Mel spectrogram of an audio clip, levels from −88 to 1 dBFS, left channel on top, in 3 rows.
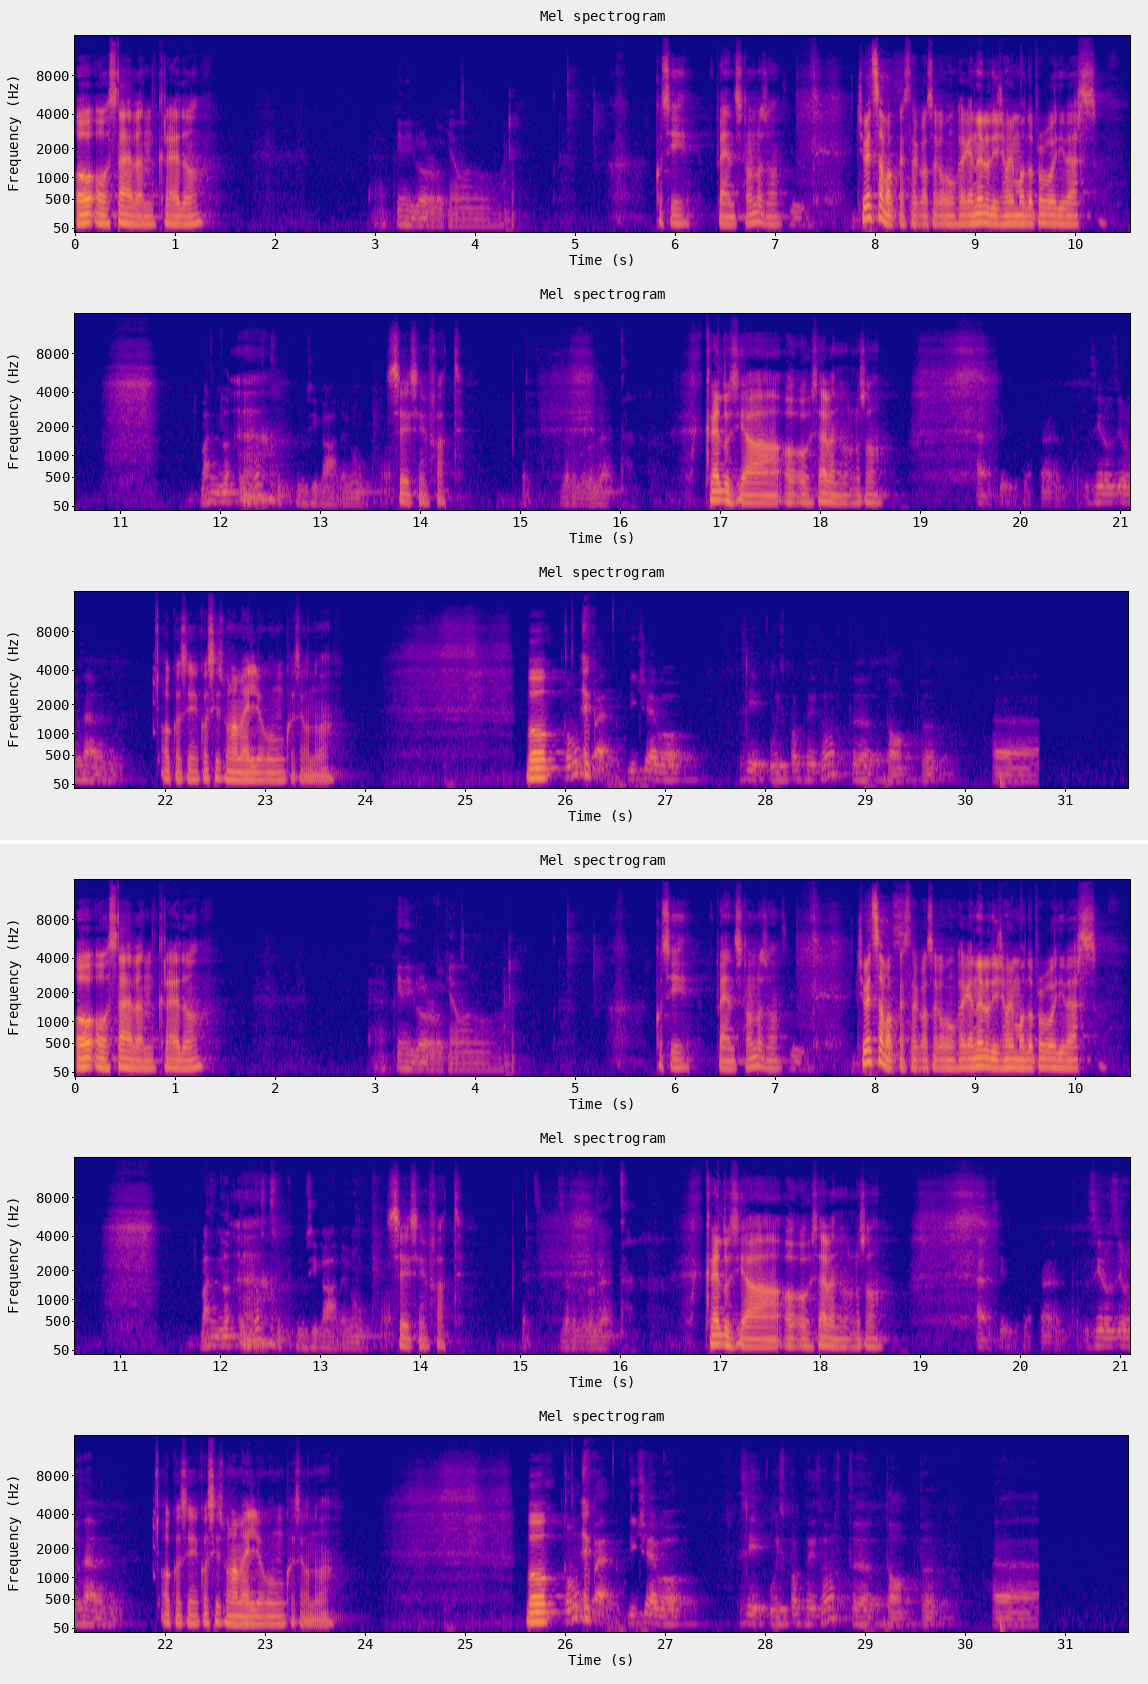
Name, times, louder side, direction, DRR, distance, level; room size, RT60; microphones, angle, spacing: voice 1, 0.0-1.4 5.4-5.5 5.8-10.3 10.9-11.4 12.2-12.5 13.7-14.4 15.3-15.7 16.6-19.7 22.0-23.7 24.4-26.3, equal, 5° right, 0.7 m, -29 dB
voice 2, 2.9-4.4 7.1-7.4 7.8-8.3 11.8-13.8 15.0-15.1 15.4-16.4 19.6-21.6 26.0-27.3 27.7-29.9 30.3-30.7, right 2 dB, 45° right, 7.2 m, -42 dB
head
